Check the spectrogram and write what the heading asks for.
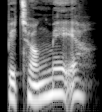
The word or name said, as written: betonmager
